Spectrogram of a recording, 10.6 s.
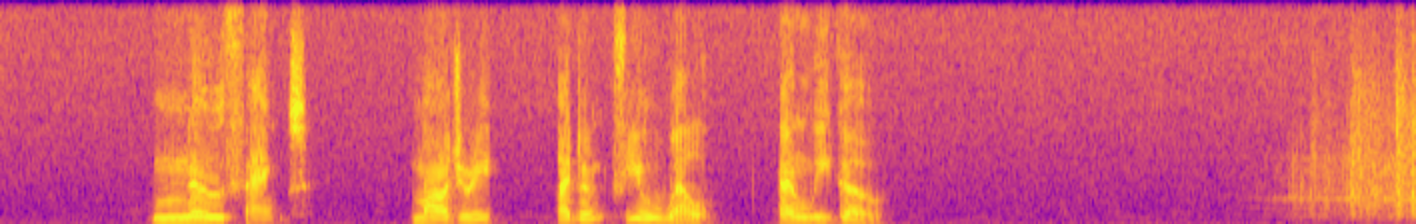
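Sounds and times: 
speech: 0:01.1 - 0:02.4, 0:03.1 - 0:06.7
fireworks bursting on Bonfire Night: 0:09.4 - 0:10.6.

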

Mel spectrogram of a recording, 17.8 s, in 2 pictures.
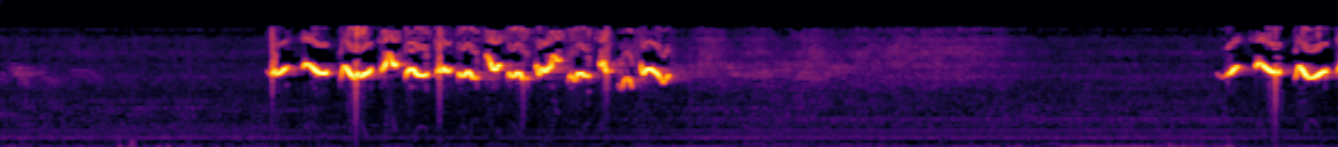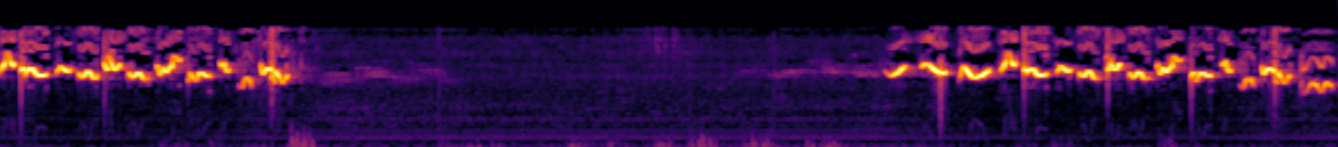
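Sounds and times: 
ultramarine grosbeak song: 0:01.8 - 0:05.6, 0:08.1 - 0:12.0, 0:13.8 - 0:17.8.

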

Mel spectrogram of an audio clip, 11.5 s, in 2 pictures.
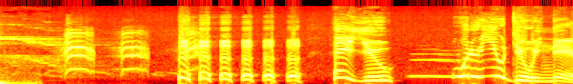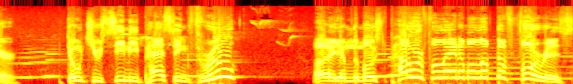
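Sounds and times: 
parrot squawking in a tree in a forest: 0:00.0 - 0:01.6
laughter: 0:01.8 - 0:03.0
speech: 0:02.3 - 0:04.0, 0:04.6 - 0:08.2, 0:08.9 - 0:11.4.

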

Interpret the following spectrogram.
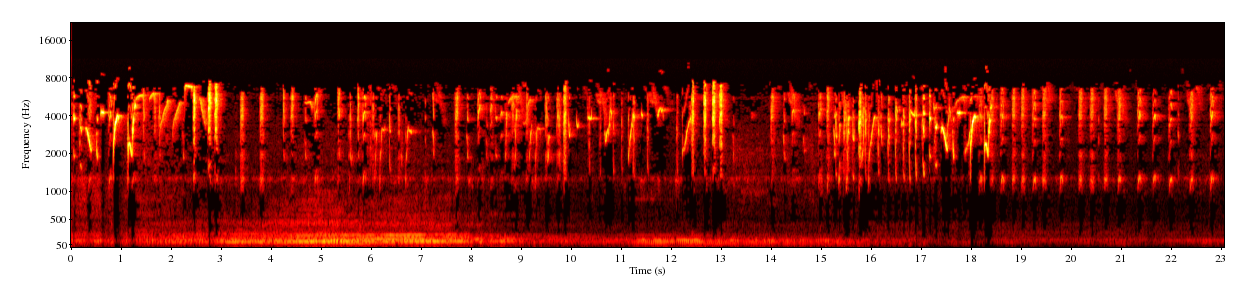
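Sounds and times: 
Pied fantail singing: 0:00.0 - 0:23.0
low rumbling background: 0:01.3 - 0:16.6.

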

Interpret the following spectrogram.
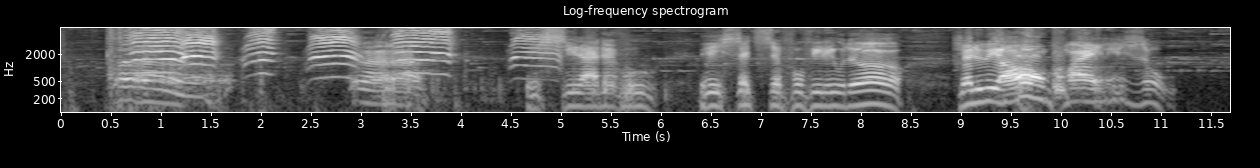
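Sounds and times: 
sheep bleating: 0:00.5 - 0:05.6
speech: 0:00.6 - 0:00.8, 0:04.8 - 0:11.2.

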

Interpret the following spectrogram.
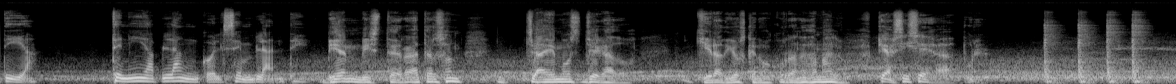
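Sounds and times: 
speech: 0:00.0 - 0:00.4, 0:01.1 - 0:06.4, 0:07.0 - 0:09.9
soft cautious knocks on a wooden door: 0:10.4 - 0:11.6.

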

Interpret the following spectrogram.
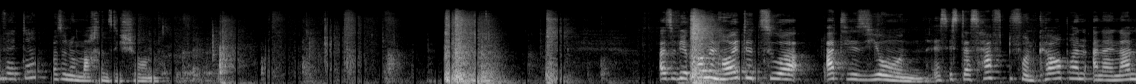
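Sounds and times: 
speech: 0:00.1 - 0:02.0, 0:06.6 - 0:11.3
classroom windows being shut with thuds and bangs: 0:04.3 - 0:05.8, 0:06.8 - 0:07.4.

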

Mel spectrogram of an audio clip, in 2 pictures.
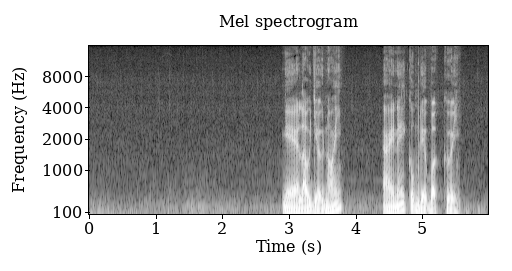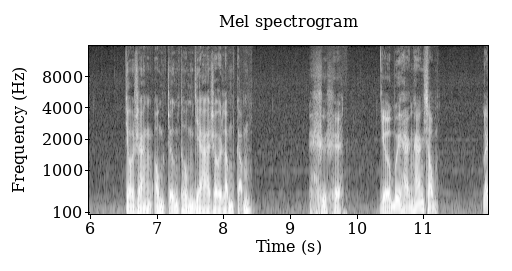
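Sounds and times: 
heavy rain: 0:00.0 - 0:11.9
thunder: 0:01.4 - 0:02.1
speech: 0:02.9 - 0:05.6, 0:06.5 - 0:08.5, 0:09.3 - 0:11.3.

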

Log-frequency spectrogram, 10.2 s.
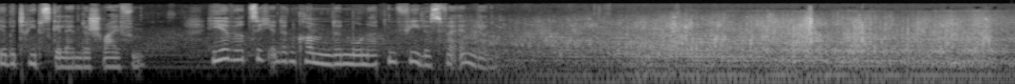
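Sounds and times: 
speech: 0:00.0 - 0:05.5
helicopter at the Eurocopter heliport in Ottobrunn: 0:00.2 - 0:10.1.

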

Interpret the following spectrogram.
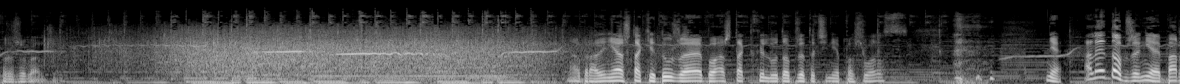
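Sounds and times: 
speech: 0:00.0 - 0:00.8, 0:05.7 - 0:11.7
applause: 0:00.9 - 0:05.6
laughter: 0:09.5 - 0:10.0.

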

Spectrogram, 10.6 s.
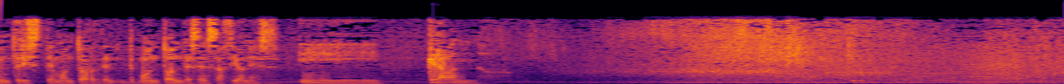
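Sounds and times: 
speech: 0:00.2 - 0:04.9
traffic of hundreds of cars: 0:05.0 - 0:10.6.

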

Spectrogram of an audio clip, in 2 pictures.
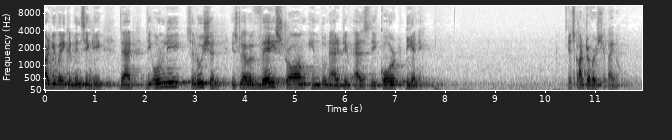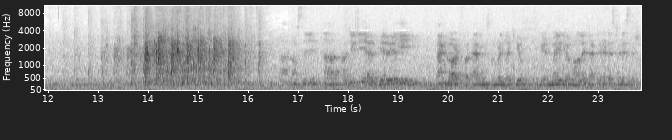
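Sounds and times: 
speech: 0:00.0 - 0:07.7, 0:10.4 - 0:11.6
low steady hum: 0:00.0 - 0:23.8
crowd clapping and cheering: 0:12.3 - 0:16.4.

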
